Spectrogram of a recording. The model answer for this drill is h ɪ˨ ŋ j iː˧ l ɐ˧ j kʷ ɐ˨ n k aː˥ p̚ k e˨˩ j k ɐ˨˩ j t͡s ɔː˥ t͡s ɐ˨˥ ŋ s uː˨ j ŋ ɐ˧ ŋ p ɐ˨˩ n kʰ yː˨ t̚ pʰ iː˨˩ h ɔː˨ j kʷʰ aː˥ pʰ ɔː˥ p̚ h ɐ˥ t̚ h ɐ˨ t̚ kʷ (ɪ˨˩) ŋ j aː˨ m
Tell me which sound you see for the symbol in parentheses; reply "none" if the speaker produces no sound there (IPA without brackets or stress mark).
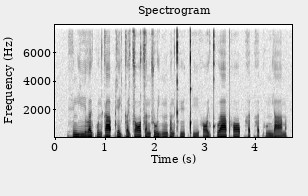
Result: ɪ˨˥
